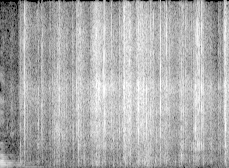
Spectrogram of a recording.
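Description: Sheets of folded paper crinkling and rustling as they are unfolded and handled, a dense run of quick crackles.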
